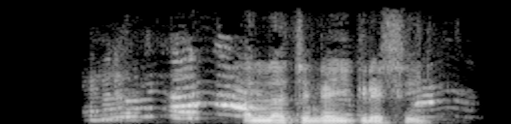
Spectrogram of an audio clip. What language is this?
Saraiki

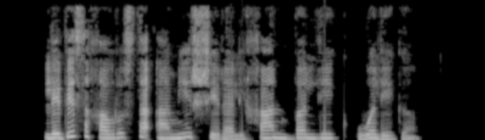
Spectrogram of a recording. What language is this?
Pashto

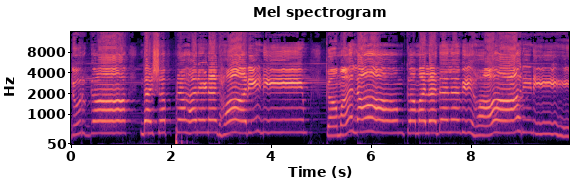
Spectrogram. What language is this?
Kannada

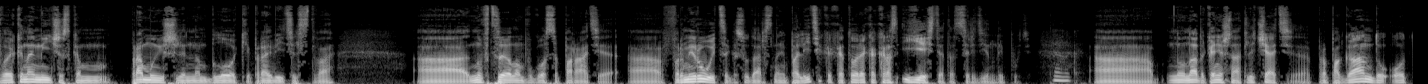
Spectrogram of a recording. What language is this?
Russian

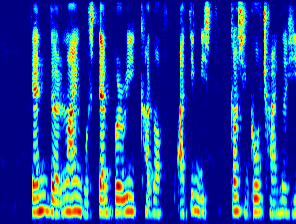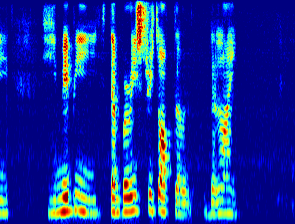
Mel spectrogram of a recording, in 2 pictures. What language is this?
English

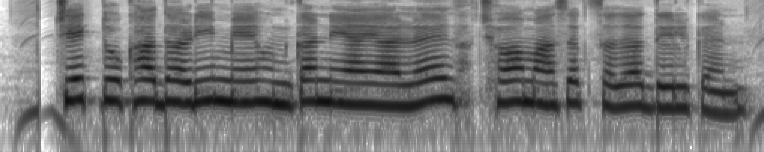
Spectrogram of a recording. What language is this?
Maithili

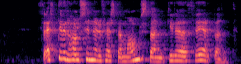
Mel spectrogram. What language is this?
Icelandic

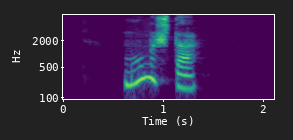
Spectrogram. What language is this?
Mari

